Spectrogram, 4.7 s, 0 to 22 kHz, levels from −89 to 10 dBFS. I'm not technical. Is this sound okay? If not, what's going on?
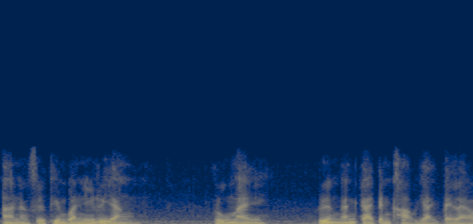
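No. From start to finish, this speech has been through the AMR wideband (HD Voice) codec, the phone-call compression used for HD calls, and at what sounds like one of its lowest settings the damage is plainly audible. The codec rebuilds the voice from a simplified model of the mouth and throat, so at this setting it comes out rough and raspy. Nothing remains above about 7.5 kHz, and the very top is filled with shaped noise instead of real detail.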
